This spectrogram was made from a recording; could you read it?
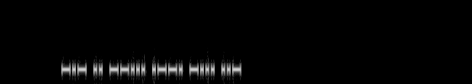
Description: Morse code, heard as a keyed tone, about 44 wpm, 700 Hz. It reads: KI7PBU
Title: USA Call Signs - 6 Characters - Repeated 3x - 45wpm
